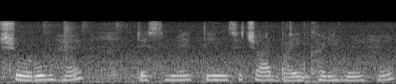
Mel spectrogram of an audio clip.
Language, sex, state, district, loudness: Hindi, female, Uttar Pradesh, Jalaun, -18 LUFS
